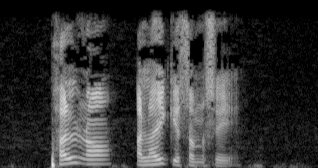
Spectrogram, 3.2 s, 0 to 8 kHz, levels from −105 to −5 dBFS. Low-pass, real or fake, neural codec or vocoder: 7.2 kHz; real; none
